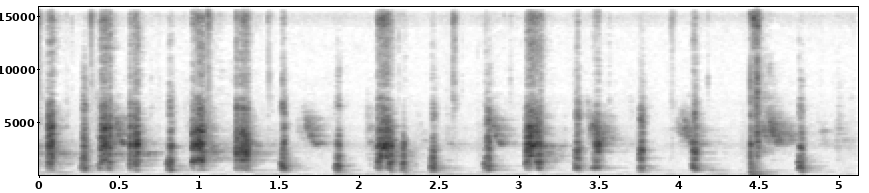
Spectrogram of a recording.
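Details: Chukar partridges from the Pamirs in a song display, giving a series of sharp clucking chuck notes in uneven bursts, roughly once a second, strong and clear with little background.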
